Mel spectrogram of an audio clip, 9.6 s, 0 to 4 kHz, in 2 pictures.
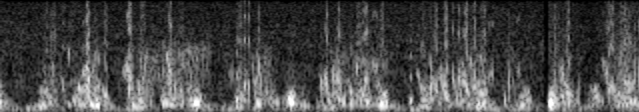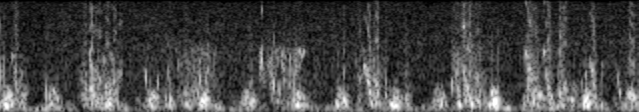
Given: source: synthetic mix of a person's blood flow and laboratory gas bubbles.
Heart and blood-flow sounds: Doppler ultrasound of blood flow; precordium
0.00-0.02 s: bubbles
0.28-0.85 s: bubbles
0.91-1.59 s: bubbles
1.71-2.09 s: bubbles
2.21-2.33 s: bubbles
2.38-2.94 s: bubbles
3.04-3.71 s: bubbles
3.75-3.91 s: bubbles
4.13-4.37 s: bubbles
4.46-5.01 s: bubbles
5.11-5.25 s: bubbles
5.38-5.72 s: bubbles
5.85-6.42 s: bubbles
6.58-7.11 s: bubbles
7.28-7.73 s: bubbles
7.82-7.90 s: bubbles
8.13-8.56 s: bubbles
8.70-9.34 s: bubbles
9.39-9.59 s: bubbles
From the record:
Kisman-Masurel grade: 342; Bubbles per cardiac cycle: rolling drumbeat, 9 or more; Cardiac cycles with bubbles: 100%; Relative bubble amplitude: moderate (0.250 to 0.450); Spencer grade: 3 (all of the cardiac periods contain showers or single bubble signals, but not dominating or overriding the cardiac motion signals); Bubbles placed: anywhere in the cardiac cycle

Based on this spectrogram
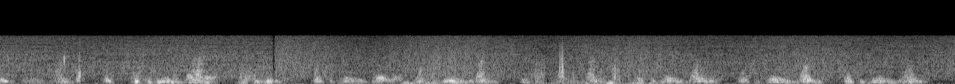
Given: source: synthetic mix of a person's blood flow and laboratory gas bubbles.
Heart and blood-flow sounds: Doppler ultrasound of blood flow; precordium
0.00-0.12 s: bubbles
0.61-0.68 s: bubbles
0.75-0.83 s: bubbles
From the record:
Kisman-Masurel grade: 223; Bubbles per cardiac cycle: several, 3 to 8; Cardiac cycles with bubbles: 10 to 50%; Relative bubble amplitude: loud (0.450 to 0.775); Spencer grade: 2 (many but less than half of the cardiac periods contain bubble signals, singularly or in groups); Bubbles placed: only in the low amplitude regions of the cardiac cycle

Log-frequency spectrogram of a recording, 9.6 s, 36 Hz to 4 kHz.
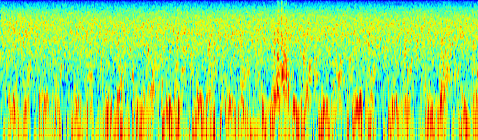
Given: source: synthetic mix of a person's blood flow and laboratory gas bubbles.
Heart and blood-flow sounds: Doppler ultrasound of blood flow; precordium
5.43-5.89 s: bubbles
8.76-9.11 s: bubbles
From the record:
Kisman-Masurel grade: 213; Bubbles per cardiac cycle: several, 3 to 8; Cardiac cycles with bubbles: 1 to 10%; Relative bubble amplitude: loud (0.450 to 0.775); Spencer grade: 1 (occasional bubble signal discernible with the cardiac motion signal, with majority of cardiac periods free of bubbles); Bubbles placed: anywhere in the cardiac cycle

